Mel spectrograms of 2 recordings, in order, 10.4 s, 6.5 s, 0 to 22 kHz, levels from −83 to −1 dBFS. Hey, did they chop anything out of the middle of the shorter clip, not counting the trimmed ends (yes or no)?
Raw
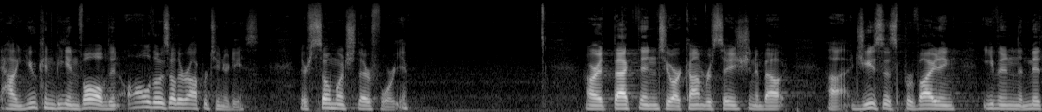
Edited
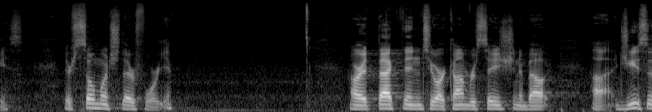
no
